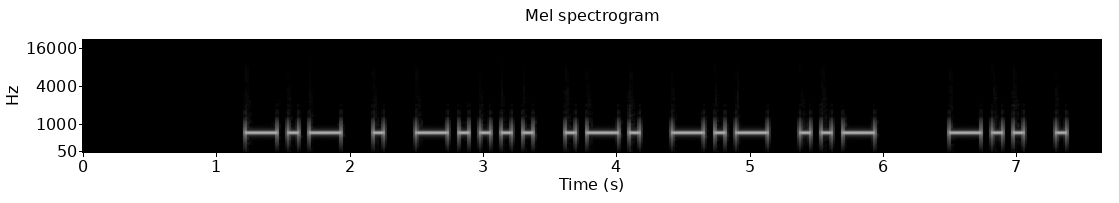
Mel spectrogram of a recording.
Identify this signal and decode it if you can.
Morse code, heard as a keyed tone, about 15 wpm, 700 Hz. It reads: KE6RKU DE
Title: USA Callsign DE Callsign 15wpm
